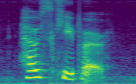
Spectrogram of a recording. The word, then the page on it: housekeeper: American English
